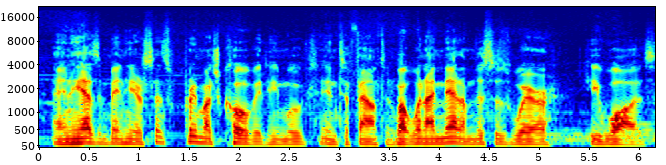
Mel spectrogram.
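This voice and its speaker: Medium-pitched male speech at a moderate pace with fairly even intonation, music in the background. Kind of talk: documentary walk-through narration. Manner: casual.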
